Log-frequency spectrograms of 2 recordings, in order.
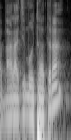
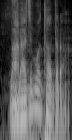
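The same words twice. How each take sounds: First: Loud, low questioning repeat; punchy and loud, lifting at the end; loud emphasis. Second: Soft, low, falling echo; low and hushed, settling at the end; subdued repeat. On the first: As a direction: throw it out loudly with a rising end. Repeats the phrase loud, then hushed. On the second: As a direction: drop it down quietly. Same phrase repeated, dropped down. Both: Real, not acted.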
